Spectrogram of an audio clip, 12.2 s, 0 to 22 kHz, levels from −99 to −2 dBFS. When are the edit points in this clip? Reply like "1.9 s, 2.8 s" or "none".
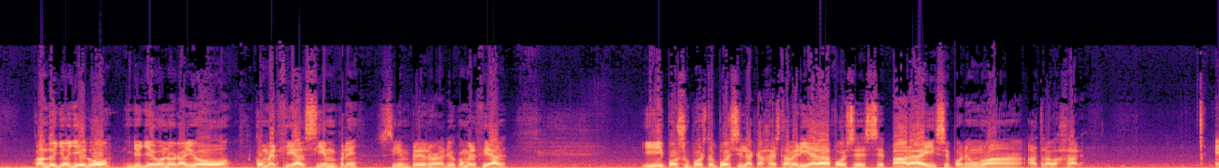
4.3 s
